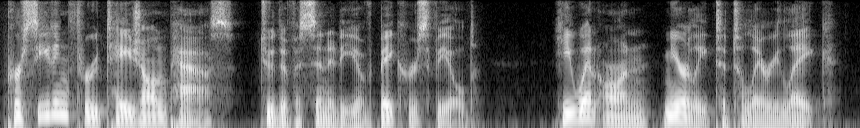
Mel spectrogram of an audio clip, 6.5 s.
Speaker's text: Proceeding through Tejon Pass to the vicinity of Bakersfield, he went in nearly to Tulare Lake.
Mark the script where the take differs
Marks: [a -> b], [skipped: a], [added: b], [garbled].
Proceeding through Tejon Pass to the vicinity of Bakersfield, he went [in -> on] nearly to Tulare Lake.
